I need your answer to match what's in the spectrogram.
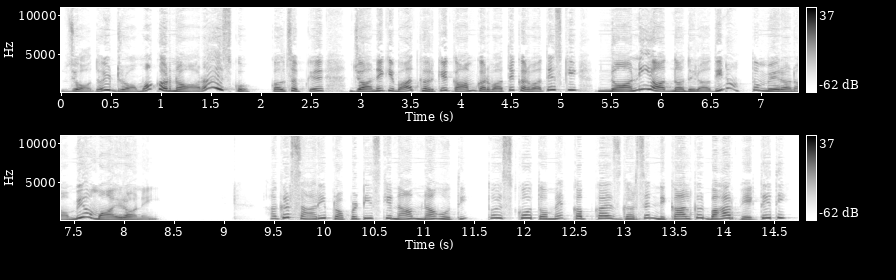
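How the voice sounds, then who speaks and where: A woman's voice: high voice, big pitch swings, normal speed, dark tone, no echo, clean studio sound. A woman voicing a cruel, scheming sister-in-law in a cartoon story, with harsh threatening talk.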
